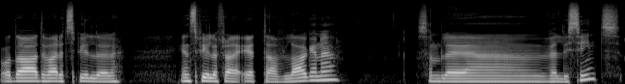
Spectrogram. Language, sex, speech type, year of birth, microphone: Norwegian, male, spontaneous, 1978, Shure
